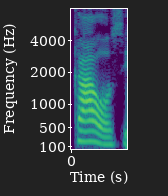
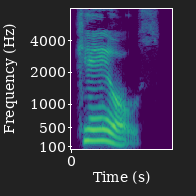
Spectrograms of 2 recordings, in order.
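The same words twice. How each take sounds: First: "chaos" said as KAH-os; "chaos" sounding close to "cows"; mispronounced chaos. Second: "chaos" said English-style as KAY-os; corrected chaos. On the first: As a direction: give "chaos" the Spanish "ah" vowel. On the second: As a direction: give "chaos" a long "ay" first vowel. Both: Retold or imitated. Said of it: "it's not chaos".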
